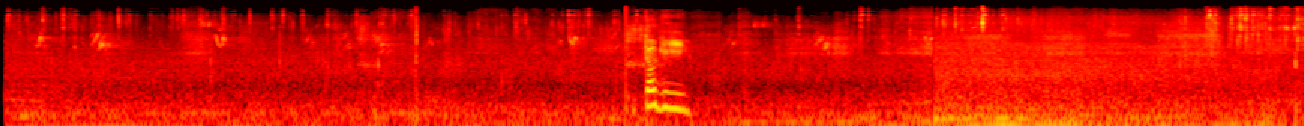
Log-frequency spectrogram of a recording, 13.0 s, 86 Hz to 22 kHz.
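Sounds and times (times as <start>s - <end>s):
footsteps on pavement: 0.1s - 13.0s.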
